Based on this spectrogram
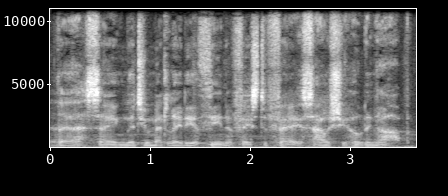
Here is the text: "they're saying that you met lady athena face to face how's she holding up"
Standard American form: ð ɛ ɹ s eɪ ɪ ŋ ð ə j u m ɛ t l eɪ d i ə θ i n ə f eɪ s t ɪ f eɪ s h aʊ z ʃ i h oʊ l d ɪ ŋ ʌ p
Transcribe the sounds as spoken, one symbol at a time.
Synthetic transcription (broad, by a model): ð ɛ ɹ s eɪ ɪ ŋ ð ə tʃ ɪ m ɛ t l eɪ d i ə θ i n ə f eɪ s t ɪ f eɪ s h aʊ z ʃ i h oʊ l d ɪ ŋ ʌ p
